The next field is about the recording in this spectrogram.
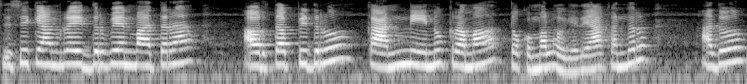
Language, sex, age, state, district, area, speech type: Kannada, female, 18-30, Karnataka, Bidar, urban, spontaneous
